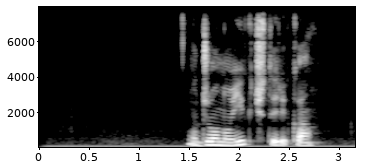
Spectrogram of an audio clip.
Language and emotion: Russian, neutral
